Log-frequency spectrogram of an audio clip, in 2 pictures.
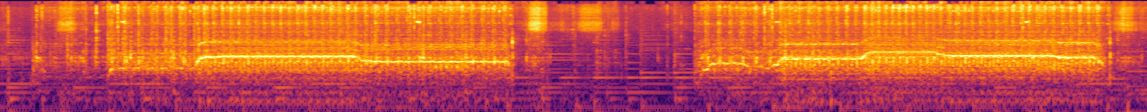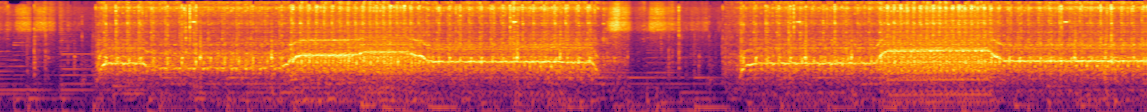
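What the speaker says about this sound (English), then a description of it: "I'm going to backstitch at the beginning and end of each little block" A sewing machine stitches small fabric blocks for a scrap pincushion, backstitching at the start and end of each; its loud, steady whirring runs in bursts with brief pauses between seams and shifts in pitch as it reverses.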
